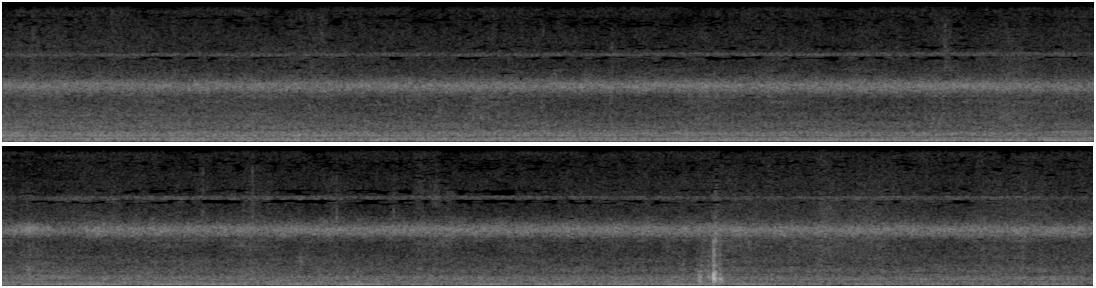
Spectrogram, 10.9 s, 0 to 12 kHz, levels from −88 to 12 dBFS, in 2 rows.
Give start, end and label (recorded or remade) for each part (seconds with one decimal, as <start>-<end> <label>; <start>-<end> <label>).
0.0-5.2 recorded; 5.2-6.0 remade; 6.0-10.9 recorded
